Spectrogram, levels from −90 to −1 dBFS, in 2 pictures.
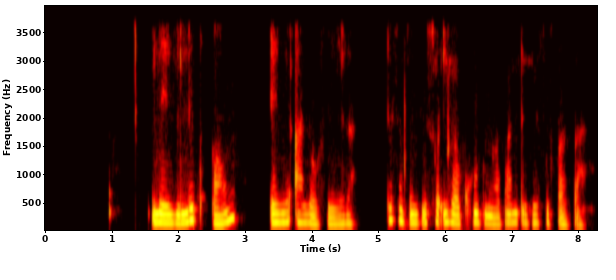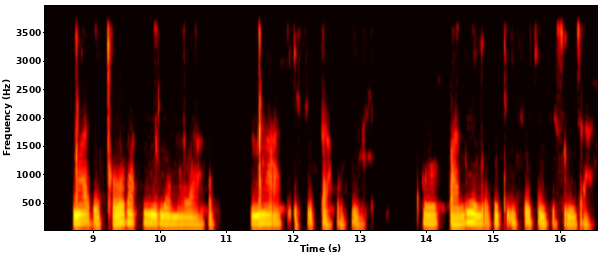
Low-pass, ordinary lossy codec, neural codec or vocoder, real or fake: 3.6 kHz; AAC, 32 kbps; codec, 16 kHz, 8 kbps, FunCodec, trained on Chinese and English, 25 frames a second; fake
